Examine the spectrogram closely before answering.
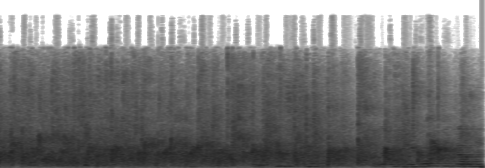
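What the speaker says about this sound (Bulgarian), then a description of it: "искам да му ръкопляскам" Sustained applause from a crowd at a school open lesson, dense clapping that carries steadily throughout with voices talking over it.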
